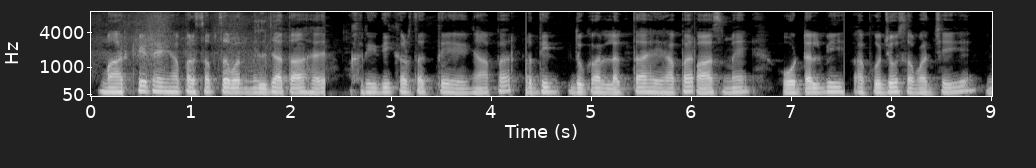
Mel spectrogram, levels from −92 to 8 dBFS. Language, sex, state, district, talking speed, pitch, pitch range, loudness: Hindi, male, Chhattisgarh, Bastar, 195 wpm, 115 Hz, 110-120 Hz, -17 LUFS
